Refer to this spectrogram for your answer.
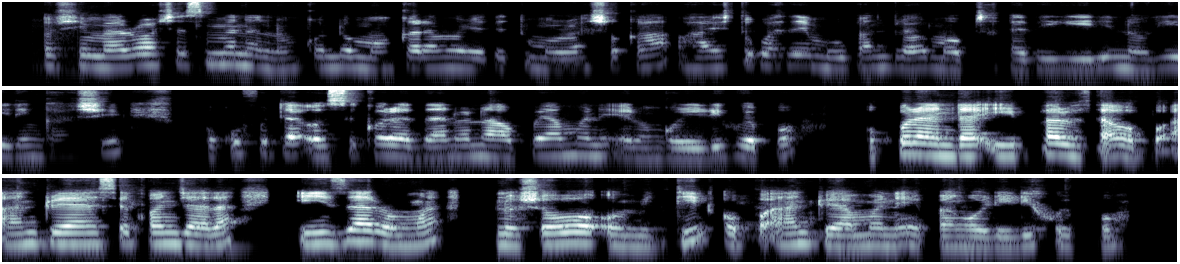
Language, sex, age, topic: Oshiwambo, female, 18-24, finance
